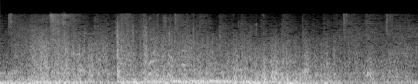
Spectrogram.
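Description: A blasting curse exploding in the wizarding game Hogwarts Legacy: a loud, heavy boom with crackling bursts, rumbling on for several seconds before tapering off, close and dominant.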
